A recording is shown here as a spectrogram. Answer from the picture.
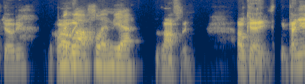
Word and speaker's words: McLaughlin: Am I pronouncing it right, Jody? McLaughlin, yeah.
